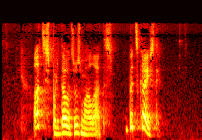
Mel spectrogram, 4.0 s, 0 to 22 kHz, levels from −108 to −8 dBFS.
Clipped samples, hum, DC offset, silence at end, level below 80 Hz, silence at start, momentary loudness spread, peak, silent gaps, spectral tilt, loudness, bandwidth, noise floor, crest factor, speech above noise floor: under 0.1%; none; under 0.1%; 0.9 s; -72 dBFS; 0.65 s; 16 LU; -4 dBFS; none; -3.5 dB/octave; -23 LUFS; 11.5 kHz; -68 dBFS; 22 dB; 45 dB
